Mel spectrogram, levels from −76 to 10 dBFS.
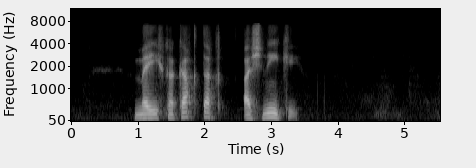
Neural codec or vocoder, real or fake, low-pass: codec, 16 kHz, 0.7 kbps, FocalCodec; fake; 7.2 kHz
